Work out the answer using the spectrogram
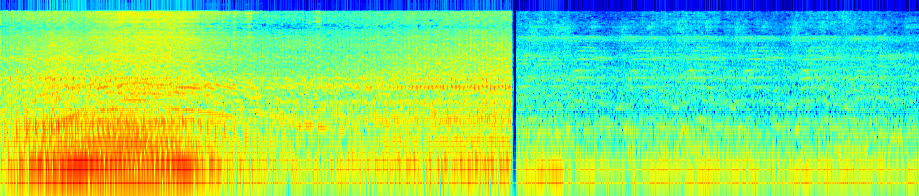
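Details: Nissan Frontier revving: engine climbs and drops back with a low rumble while an unexplained noise rides the revs; cause unidentified.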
